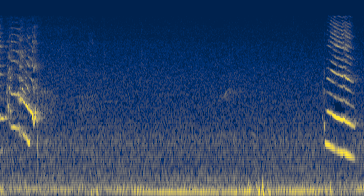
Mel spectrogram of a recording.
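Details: Magpie close by: one harsh descending squawk at the start and another near the end, separated by several seconds of steady low engine-like hum.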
